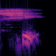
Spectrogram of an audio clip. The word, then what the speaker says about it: Xi: you pronounce it as She. Because the Olmec didn't call themselves Olmec, the Olmec called themselves the She, which is spelled Xi but pronounced She.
